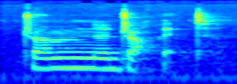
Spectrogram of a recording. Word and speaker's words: Drumnadrochit: Yes, Drumnadrochit.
